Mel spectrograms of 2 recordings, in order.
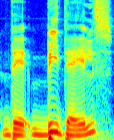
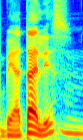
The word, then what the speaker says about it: The Beatles: que se pronuncia The Beatles. Yo la estaba pronunciando Beatales, como buen yoruba.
